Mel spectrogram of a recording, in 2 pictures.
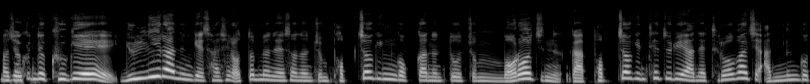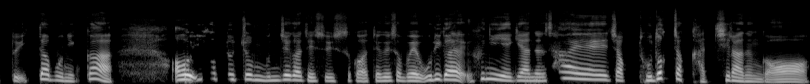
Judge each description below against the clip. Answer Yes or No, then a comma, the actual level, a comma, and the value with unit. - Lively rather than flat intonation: Yes, wide, 6.1 semitones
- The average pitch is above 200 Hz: No, high, 195 Hz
